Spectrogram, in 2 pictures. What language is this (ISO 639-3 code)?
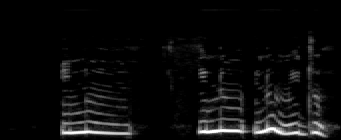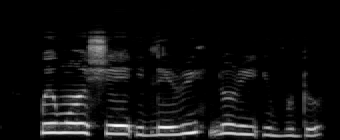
yor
